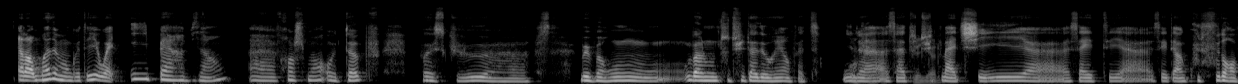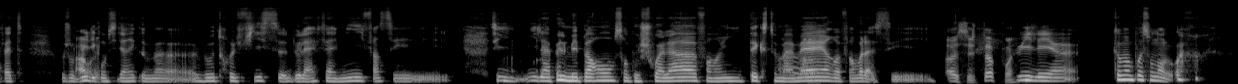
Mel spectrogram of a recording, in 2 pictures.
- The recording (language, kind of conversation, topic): French, podcast, Comment présenter un nouveau partenaire à ta famille ?
- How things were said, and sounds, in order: stressed: "hyper"; chuckle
